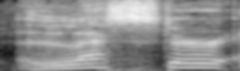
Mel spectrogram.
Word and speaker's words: Leicester: And in 73, he started working with Lester Advertiser. I like that I pronounce Lester right when it's spelled L-E-I-C-E-S-T-E-R.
